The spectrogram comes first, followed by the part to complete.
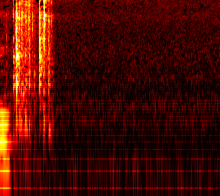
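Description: A short, noisy sound lasting about half a second at the start, then quiet room tone.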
